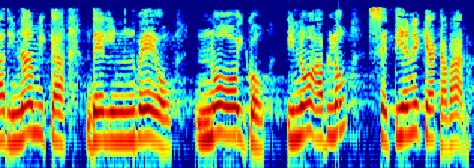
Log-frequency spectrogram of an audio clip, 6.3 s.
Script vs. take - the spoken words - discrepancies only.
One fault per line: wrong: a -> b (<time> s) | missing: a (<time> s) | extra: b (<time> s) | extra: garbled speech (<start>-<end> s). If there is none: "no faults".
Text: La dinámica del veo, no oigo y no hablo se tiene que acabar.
no faults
